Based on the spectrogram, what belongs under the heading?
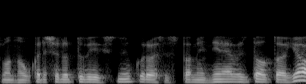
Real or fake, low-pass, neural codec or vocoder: fake; 3.6 kHz; codec, 16 kHz, 0.8 kbps, ZipCodec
